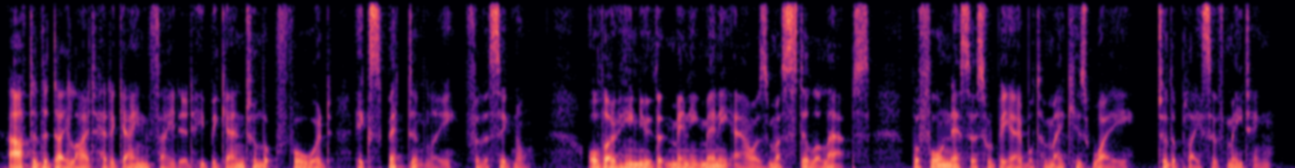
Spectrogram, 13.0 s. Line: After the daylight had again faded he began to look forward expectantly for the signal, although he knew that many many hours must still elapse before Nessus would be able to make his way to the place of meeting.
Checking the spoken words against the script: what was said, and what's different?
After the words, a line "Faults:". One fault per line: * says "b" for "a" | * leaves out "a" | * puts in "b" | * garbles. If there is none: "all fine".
After the daylight had again faded he began to look forward expectantly for the signal, although he knew that many many hours must still elapse before Nessus would be able to make his way to the place of meeting.
Faults:
all fine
